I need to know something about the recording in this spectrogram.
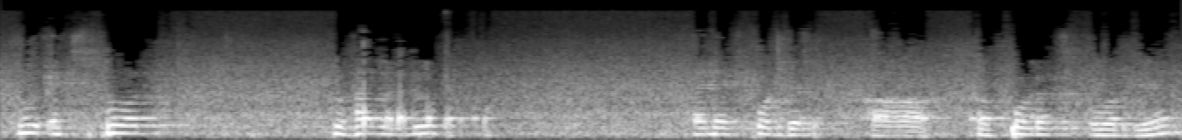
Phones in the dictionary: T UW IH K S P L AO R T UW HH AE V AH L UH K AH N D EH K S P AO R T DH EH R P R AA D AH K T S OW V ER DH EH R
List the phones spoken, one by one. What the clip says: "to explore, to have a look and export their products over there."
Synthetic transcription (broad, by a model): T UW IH K S P AO R T UW HH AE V AH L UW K AH N D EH K S P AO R T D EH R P R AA D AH K T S OW V ER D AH R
